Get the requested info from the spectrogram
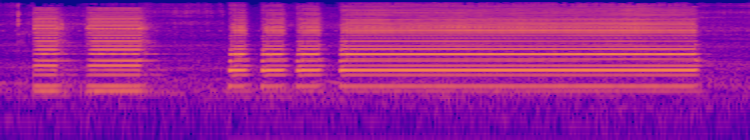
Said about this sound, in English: I'm outside of the tent. The car is still around, right? Mm-hmm. I go over and honk the horn a few times.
